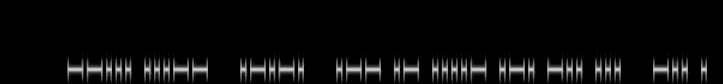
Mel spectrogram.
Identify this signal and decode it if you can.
Morse code, heard as a keyed tone, about 25 wpm, 700 Hz. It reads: 73 <AR> WA4RDS DE
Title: Practice QSO - Exchange 4 - Ending - 25wpm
